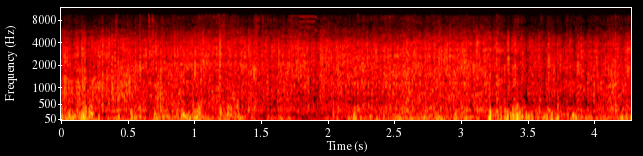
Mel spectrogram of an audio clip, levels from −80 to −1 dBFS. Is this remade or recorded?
recorded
